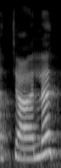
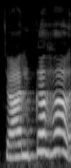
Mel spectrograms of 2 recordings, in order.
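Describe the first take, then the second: First: Said in the usual way. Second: चालकः with the final visarga sounded as "कहः", raised; Sanskrit form with visarga. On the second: Shown as a demonstration. Teacher gives the Sanskrit word to students, visarga sounded. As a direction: say चालकः ending in a breathy echo "हः". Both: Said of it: "driver को बोलते हैं बेटा चालकः".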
